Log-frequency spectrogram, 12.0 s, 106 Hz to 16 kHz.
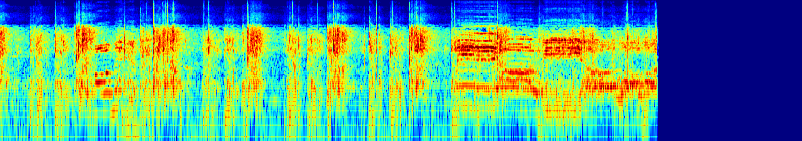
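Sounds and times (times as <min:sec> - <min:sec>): rhythmic thumps and claps: 0:00.0 - 0:09.9
choir-like chord of voices: 0:06.8 - 0:09.9.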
